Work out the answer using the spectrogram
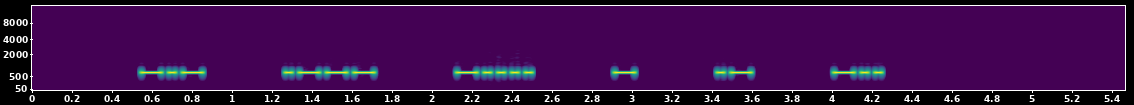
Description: Morse code, heard as a keyed tone, about 36 wpm, spaced as for 16 wpm, 700 Hz. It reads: KJ6TAD
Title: USA Call Signs - 6 Characters - 4x Character Spacing - 35wpm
